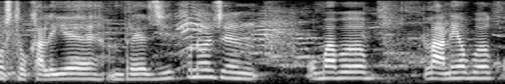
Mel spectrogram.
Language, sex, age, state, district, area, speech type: Bodo, female, 60+, Assam, Kokrajhar, rural, spontaneous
